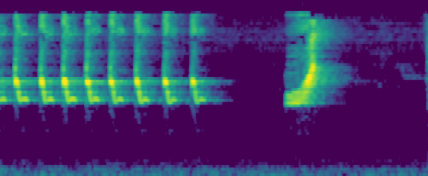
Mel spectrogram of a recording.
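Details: White-rumped shama (murai batu) master song in kapas tembak style: eight crisp identical chirps about every quarter second, then a brief pause and a rising, slurred whistled phrase.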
